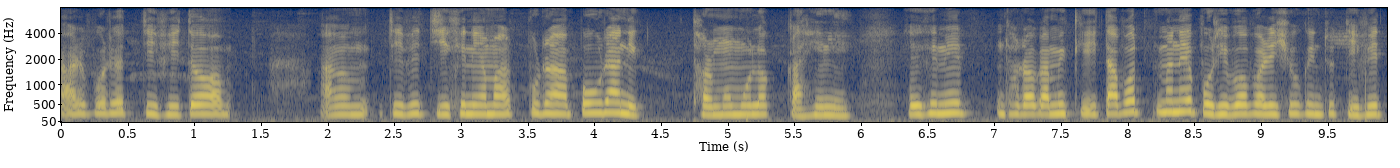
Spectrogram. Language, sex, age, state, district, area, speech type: Assamese, female, 45-60, Assam, Barpeta, rural, spontaneous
